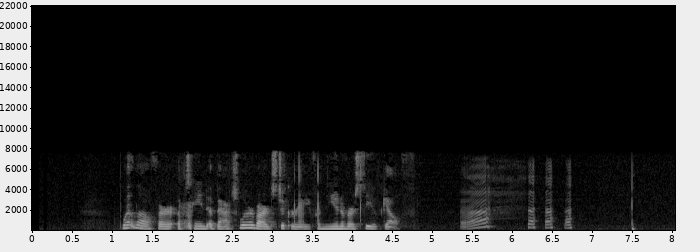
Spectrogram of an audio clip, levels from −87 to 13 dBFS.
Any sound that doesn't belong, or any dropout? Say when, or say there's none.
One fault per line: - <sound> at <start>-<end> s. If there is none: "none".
- laugh at 5.3-6.9 s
